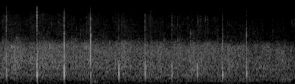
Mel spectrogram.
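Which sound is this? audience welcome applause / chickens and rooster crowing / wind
audience welcome applause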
